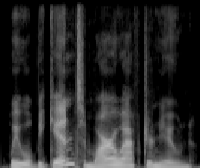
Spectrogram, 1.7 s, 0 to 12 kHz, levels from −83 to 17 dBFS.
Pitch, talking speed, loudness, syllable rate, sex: 210 Hz, 215 wpm, -16 LUFS, 6.7 syllables/s, female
